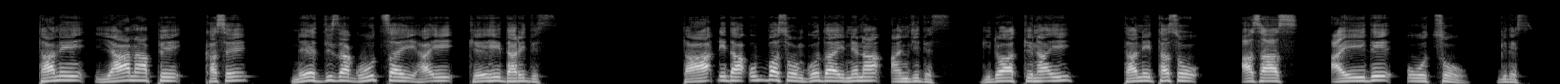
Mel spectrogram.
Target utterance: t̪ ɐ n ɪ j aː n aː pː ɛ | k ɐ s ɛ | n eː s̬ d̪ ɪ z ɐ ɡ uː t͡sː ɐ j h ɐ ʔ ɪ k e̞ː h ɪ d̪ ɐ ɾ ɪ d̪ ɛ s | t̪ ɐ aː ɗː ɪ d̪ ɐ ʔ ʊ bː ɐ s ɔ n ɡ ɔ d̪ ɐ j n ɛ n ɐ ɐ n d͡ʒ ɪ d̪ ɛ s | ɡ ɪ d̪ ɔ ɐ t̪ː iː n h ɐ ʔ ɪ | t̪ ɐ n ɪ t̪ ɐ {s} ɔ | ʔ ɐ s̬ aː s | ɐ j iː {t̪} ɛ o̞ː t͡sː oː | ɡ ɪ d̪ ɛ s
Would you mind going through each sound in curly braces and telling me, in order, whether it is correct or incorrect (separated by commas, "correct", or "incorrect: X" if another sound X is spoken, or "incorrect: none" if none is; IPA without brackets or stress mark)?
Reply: correct, incorrect: d̪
